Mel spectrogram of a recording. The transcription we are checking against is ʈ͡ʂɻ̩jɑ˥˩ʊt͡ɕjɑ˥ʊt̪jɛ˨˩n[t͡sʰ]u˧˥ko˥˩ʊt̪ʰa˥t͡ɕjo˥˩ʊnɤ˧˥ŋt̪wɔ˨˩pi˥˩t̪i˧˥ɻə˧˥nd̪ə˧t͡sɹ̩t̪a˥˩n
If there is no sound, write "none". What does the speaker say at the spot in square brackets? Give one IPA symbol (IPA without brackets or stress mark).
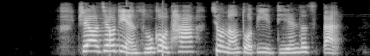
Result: t͡s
